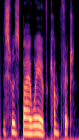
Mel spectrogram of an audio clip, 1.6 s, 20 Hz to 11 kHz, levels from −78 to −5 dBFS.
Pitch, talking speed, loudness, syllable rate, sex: 190 Hz, 225 wpm, -14 LUFS, 5.0 syllables/s, female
